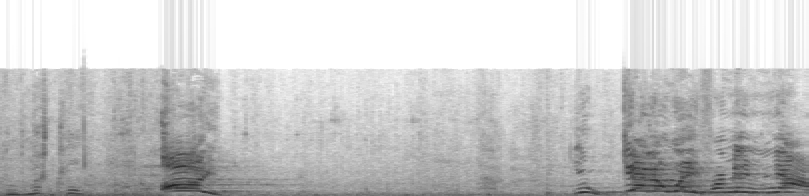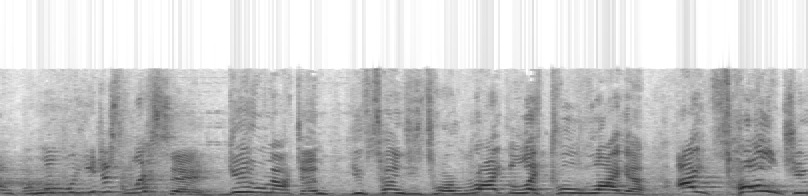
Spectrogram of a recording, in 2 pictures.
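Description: A woman shouts angrily close by.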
